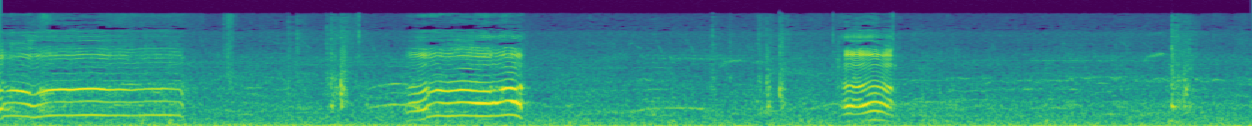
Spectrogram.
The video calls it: Male Goat Sound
